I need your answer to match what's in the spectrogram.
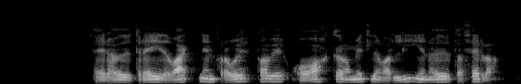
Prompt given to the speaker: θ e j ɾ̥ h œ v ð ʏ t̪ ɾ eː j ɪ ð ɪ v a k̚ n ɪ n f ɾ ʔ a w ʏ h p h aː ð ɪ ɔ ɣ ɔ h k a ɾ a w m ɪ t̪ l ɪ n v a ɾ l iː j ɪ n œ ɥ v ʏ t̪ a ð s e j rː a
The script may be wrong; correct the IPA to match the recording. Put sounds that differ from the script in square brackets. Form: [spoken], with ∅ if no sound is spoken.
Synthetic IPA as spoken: θ e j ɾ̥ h œ v ð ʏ t̪ ɾ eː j ɪ ð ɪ v a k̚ n ɪ n f ɾ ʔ a w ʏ h p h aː [v] ɪ ɔ ɣ ɔ h k a ɾ a w m ɪ t̪ l ɪ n v a ɾ l iː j ɪ n œ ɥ [ð] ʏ t̪ a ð [θ] e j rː a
